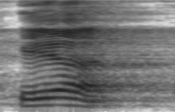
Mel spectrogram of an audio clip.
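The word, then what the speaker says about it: heir: यहाँ पर शब्दों का उच्चारण में एच, ये जो सामने एच है वो साइलेंट है। देखिए जैसे कि आवर, एयर, ऑनेस्ट, एच से प्रारंभ हुआ है लेकिन एच हमको पढ़ नहीं रहे हैं, उच्चारण हमारा एच गायब हो जा रहा है, साइलेंट हो गया है।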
